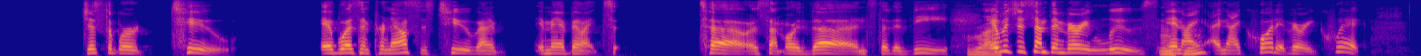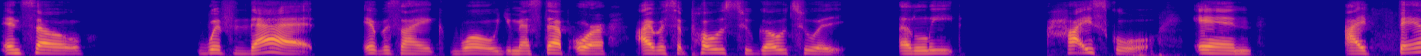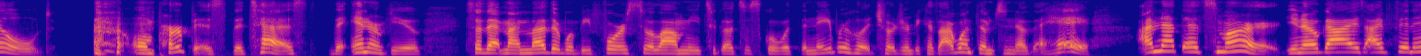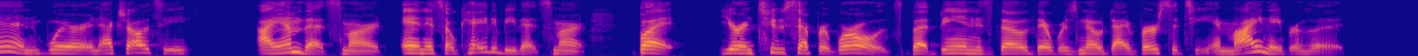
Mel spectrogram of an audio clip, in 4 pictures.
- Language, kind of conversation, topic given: English, unstructured, What does diversity add to a neighborhood?
- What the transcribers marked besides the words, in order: chuckle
